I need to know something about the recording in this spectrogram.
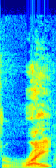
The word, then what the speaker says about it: Wright: And in the Emerging Civil War book series, they put in parenthesis that his name was pronounced right.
